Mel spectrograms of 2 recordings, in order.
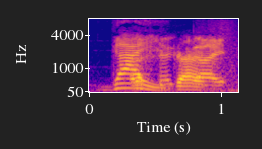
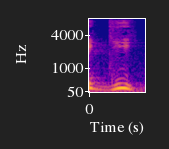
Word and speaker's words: Guy: Não, o cara é Gui. G-U-Y. Gai. Só que a pronúncia é Gui.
